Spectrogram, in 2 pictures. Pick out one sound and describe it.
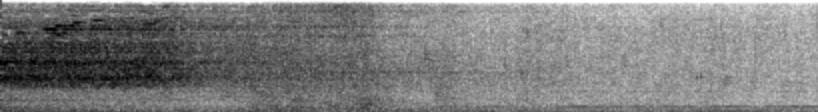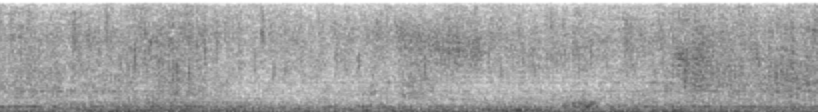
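A triumphant musical fanfare plays steadily.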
